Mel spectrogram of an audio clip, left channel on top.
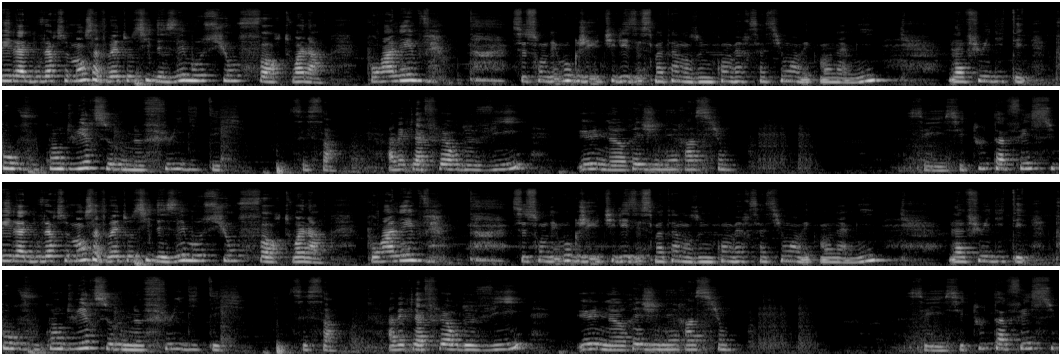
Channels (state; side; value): normal; both; correlation 0.53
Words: là le bouleversement, ça peut être aussi des émotions fortes. Voilà, pour aller vers... Ce sont des mots que j'ai utilisés ce matin dans une conversation avec mon ami. La fluidité. Pour vous conduire sur une fluidité. C'est ça. Avec la fleur de vie, une régénération. C'est tout à fait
